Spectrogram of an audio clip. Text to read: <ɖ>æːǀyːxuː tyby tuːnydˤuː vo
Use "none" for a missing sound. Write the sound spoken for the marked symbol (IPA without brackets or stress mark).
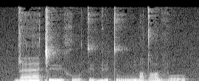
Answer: ɖ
